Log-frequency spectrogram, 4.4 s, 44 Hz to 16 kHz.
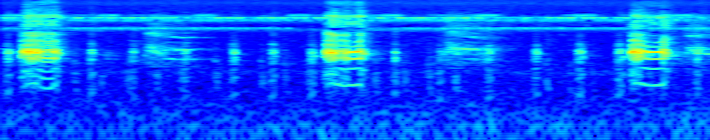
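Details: Red junglefowl lure session with an F1 female decoy attracting an old wild cock, early morning, hot weather, Ramadan breeding season; three loud short calls roughly every two seconds, soft ticking notes between, insects buzzing throughout.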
